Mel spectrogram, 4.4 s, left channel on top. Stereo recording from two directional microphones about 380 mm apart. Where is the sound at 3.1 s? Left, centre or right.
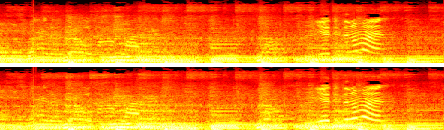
Centre.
